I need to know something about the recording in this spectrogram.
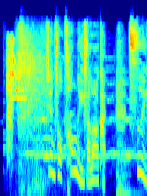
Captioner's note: whoosh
